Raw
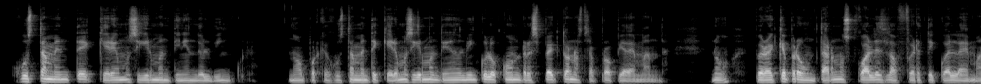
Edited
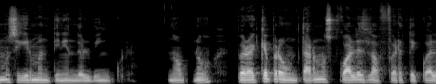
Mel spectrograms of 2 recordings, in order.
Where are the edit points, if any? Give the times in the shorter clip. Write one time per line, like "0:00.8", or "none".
0:01.9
